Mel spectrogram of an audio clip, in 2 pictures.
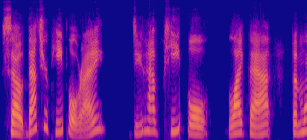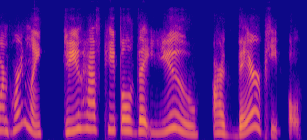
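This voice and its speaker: Middle-aged woman, czech her first language, higher voice, earnest storytelling, dry close sound. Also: lively intonation, unhurried, a bit bright, no room sound, highs cut off. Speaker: guest. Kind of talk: interview storytelling.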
